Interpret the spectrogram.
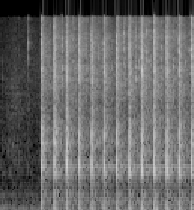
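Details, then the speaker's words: Chiropractic adjusting instrument (ArthroStim) tapping a patient's neck after a Y-strap adjustment to ease stiffness: after brief quiet, a fast, even run of crisp mechanical taps. "this is a great tool I'm going to tap his neck now that feels good yeah I like to kind of just kind of go to the range of motion a little bit on the patient"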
